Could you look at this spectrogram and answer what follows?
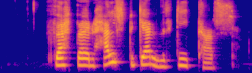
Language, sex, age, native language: Icelandic, female, 10, Icelandic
